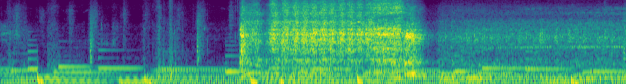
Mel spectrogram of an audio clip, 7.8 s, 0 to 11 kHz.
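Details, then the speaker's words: Maruti Alto 800 in neutral, starting; harsh two-second grinding whir from the starter (self) during cranking, then engine catches; starter drive lacks lubrication and sticks. "ये self की आवाज़ है, ये self से आ रही है आवाज़।"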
